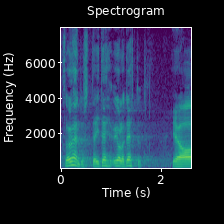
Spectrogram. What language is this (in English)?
Estonian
